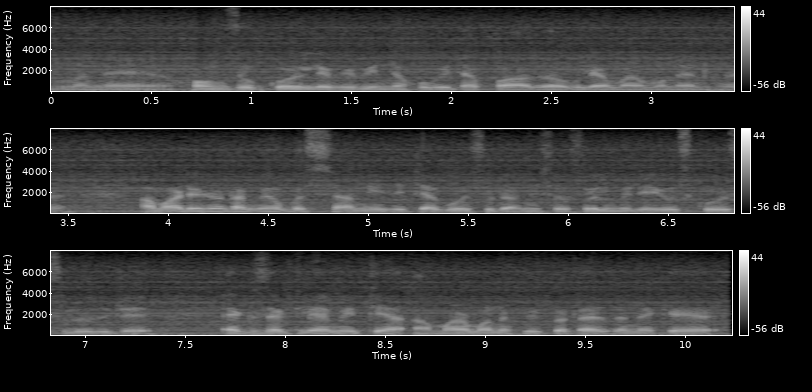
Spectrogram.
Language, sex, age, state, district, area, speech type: Assamese, male, 45-60, Assam, Nagaon, rural, spontaneous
